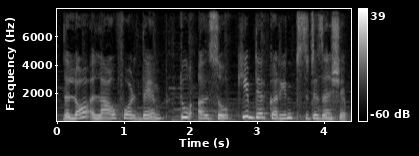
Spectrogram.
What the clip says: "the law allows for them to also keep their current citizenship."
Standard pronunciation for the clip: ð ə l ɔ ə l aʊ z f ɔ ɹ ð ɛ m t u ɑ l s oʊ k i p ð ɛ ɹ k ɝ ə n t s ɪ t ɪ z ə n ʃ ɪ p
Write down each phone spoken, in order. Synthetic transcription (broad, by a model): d ə l ɔ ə l aʊ f ɔ ɹ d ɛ m t u ɑ l s oʊ k i p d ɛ ɹ k ɝ ə n t s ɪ t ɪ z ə n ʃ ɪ p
